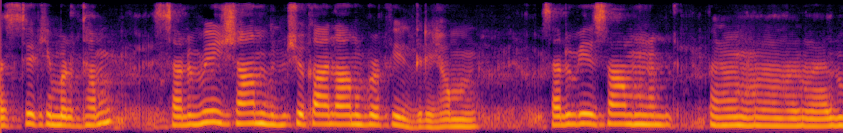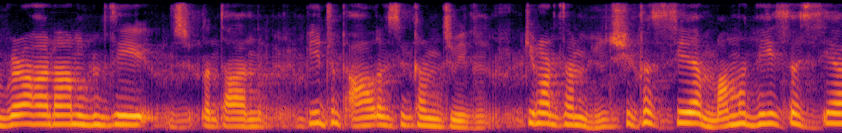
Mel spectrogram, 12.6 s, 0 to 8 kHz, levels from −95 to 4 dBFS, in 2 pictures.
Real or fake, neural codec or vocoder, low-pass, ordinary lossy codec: fake; autoencoder, 22.05 kHz, a latent of 192 numbers a frame, VITS, trained on one speaker; 7.2 kHz; none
